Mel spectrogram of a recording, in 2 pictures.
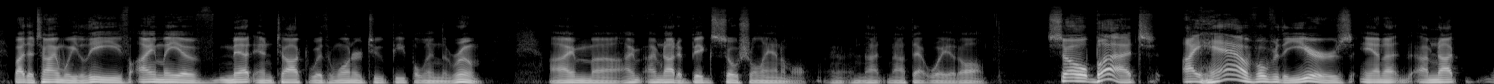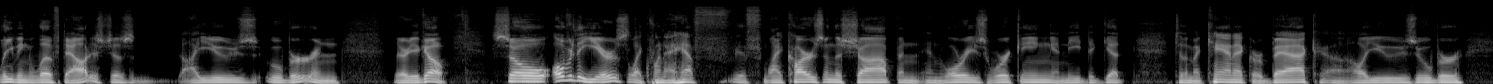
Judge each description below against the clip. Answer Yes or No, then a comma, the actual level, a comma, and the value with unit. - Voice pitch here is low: Yes, low, 100 Hz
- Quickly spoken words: No, average, 180 wpm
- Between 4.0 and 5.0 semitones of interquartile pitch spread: No, average, 3.4 semitones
